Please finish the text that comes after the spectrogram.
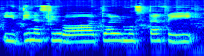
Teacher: تا زبان کی نوک کو سامنے کے دانتوں کی جڑ میں لگانے سے ادا ہوتا ہے۔ قاف زبان کی جڑ کو چھوٹی زبان کے پیچھے والے حصے کو لگانے سے ادا ہوتا ہے۔ یا ساکن سے پہلے زیر یا مدہ تھوڑا کھینچ کر پڑھیں گے۔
